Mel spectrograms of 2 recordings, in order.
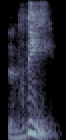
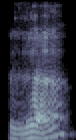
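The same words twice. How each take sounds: First: It is said in a full, strong form. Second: It is said in a short, weak form.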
